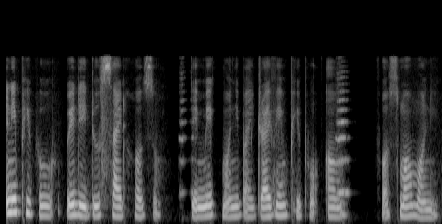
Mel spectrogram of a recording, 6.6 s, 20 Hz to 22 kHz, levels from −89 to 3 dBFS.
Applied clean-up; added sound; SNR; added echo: neural mask model RNNoise.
